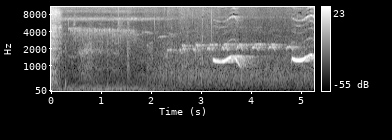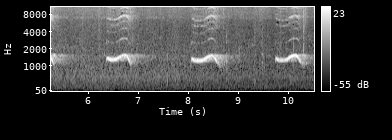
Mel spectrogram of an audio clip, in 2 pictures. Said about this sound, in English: What was that? There was the... That was the quail.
